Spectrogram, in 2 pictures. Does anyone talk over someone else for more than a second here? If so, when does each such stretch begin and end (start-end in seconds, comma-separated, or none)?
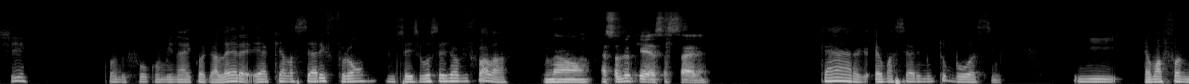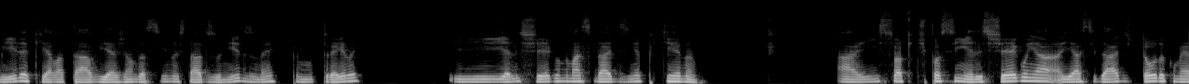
none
